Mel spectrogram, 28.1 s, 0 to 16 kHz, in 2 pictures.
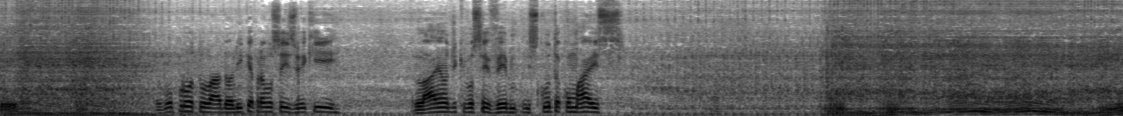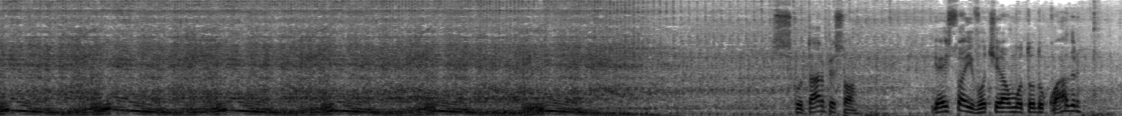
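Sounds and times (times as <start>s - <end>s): motorcycle engine revving: 0.0s - 26.6s
mechanical noise from engine: 0.0s - 28.0s.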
